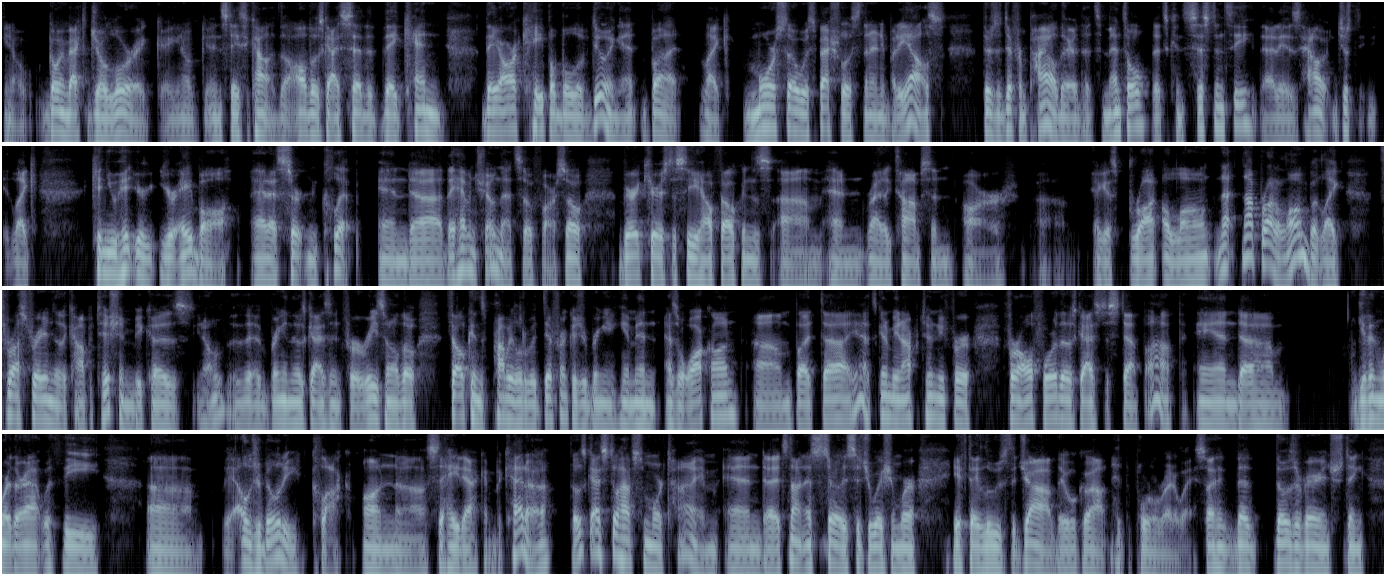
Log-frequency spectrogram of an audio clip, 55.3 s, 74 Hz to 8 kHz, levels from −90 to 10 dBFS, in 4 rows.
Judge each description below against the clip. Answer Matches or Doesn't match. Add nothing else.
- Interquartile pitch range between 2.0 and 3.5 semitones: Matches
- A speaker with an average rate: Doesn't match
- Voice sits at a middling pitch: Doesn't match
